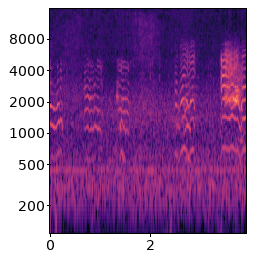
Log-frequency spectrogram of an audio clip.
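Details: At Ito fishing port in Tateyama, Chiba, Japan, on 16 October 2020, black-tailed gulls around a fishing boat give nasal, mewing cries, five in four seconds with slight bends, the last louder and overlapping, over a steady low engine hum.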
